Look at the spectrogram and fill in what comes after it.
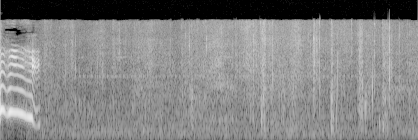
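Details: Thirty-day-old Vizsla (Bracco Ungherese) puppies, a litter of Kalì and Fiuto at Fatalbecco: one brief, loud whine at the start that slides slightly downward with rich harmonics, followed by quiet rustling and shuffling movement noises.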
